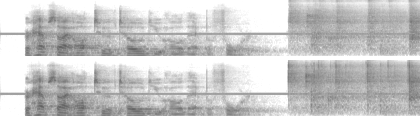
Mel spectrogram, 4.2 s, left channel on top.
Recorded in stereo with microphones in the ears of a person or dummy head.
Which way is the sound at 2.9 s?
85° right.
